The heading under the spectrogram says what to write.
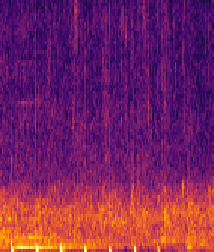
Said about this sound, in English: I see your hand up there, my sister. Can we clap and celebrate her?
